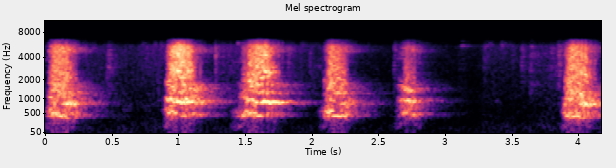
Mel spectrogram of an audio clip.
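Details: Dog barking during a fight: six loud, harsh barks in irregular bursts, several spaced about half a second apart, with a longer quiet gap before the last one.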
